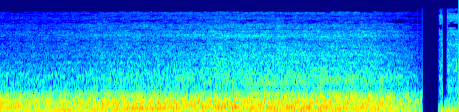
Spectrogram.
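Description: Car engine sound effect, running steadily at a constant pitch.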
